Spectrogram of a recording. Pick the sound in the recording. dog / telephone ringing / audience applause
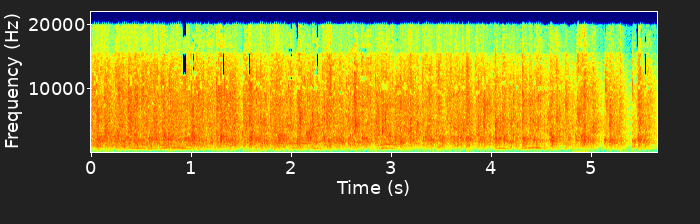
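audience applause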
